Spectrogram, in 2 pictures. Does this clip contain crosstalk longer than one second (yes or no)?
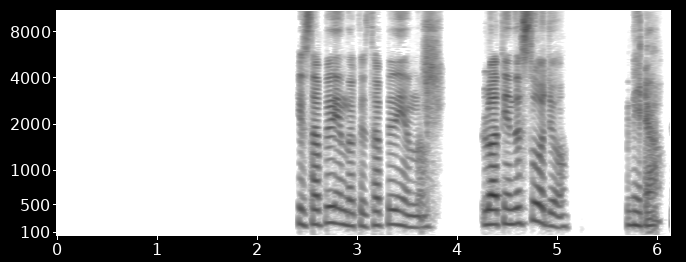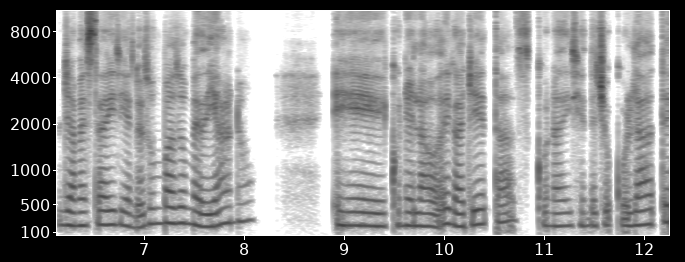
no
